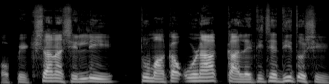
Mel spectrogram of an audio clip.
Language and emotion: Goan Konkani, angry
